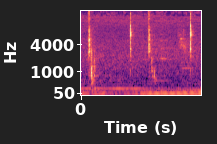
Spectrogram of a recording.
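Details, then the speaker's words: Homemade Lightning McQueen vehicle, new brake switch from a front brake lever refitted for brake lights: crisp light clicks, about five in two seconds, each time the lever moves; switch working normally. "Yep, that little click is that switch. So I should actually be able to put brake lights on this fully, which will be lovely."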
